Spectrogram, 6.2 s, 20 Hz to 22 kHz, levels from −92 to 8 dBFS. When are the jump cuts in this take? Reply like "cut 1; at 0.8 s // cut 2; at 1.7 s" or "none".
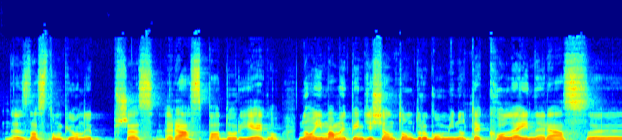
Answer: cut 1; at 2.9 s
